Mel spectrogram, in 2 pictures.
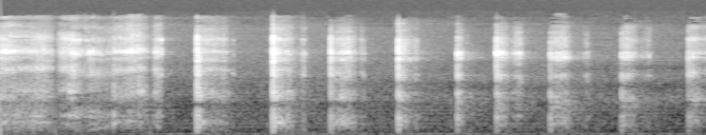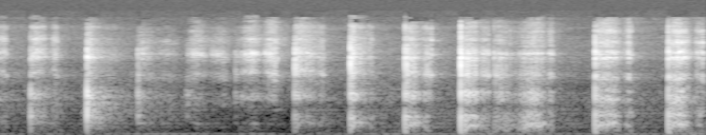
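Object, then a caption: Upside-down wooden bowl tapped with a thin wooden stick. A medium, hollow, light wooden bowl held upside down near the mic has its outer surface tapped with a thin wooden stick. The taps come in a quick, irregular series of short, dry clicks with a bright, high tone, almost no low end and very little ring. Soft scratchy texture sits between some of the taps.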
